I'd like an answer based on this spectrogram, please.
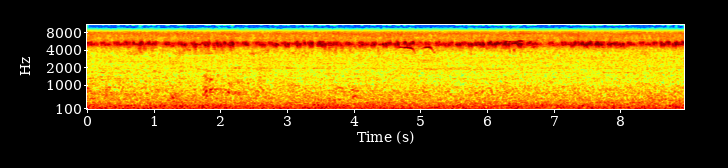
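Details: Cicadas calling at Gwanggyo Lake Park, Korea, on 8 September 2021, recorded with a VR360 camera: a continuous high, shimmering buzz with slight pulsing, holding steady throughout over a heavy low rumble of background noise.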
